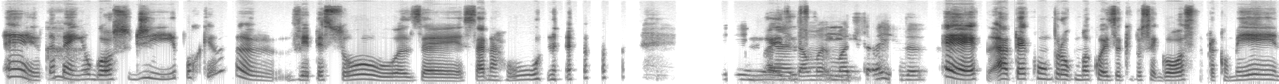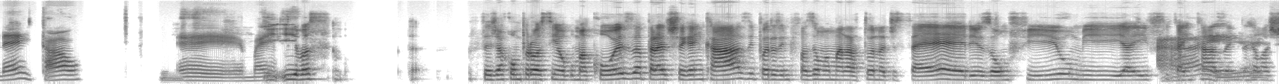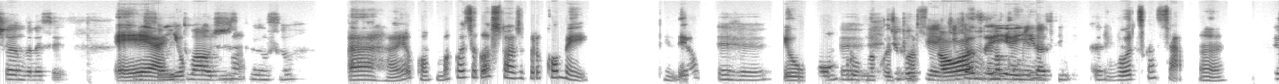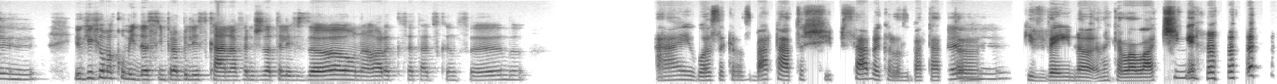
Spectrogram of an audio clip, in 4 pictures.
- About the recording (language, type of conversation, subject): Portuguese, podcast, Como você define um dia perfeito de descanso em casa?
- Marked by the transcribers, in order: laugh; laugh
